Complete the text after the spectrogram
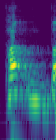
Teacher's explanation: very front, p and b, I make the constriction at the lips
